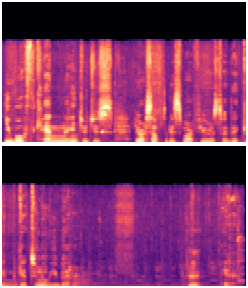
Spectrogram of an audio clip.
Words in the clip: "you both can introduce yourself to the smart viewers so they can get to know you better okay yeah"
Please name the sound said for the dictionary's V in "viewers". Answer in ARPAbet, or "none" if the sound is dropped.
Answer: F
